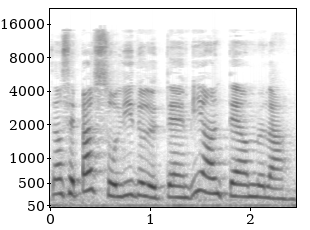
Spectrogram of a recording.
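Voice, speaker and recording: A woman's voice: on the high side, expressive, normal speed, darkish tone. A woman with an African French accent, chatting casually to her viewers, often hunting for words and repeating herself. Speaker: live streamer answering viewers' comments. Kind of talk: casual chat commentary.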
